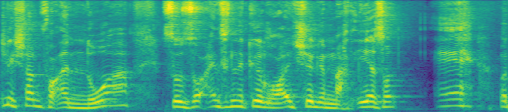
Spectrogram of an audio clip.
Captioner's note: ehm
